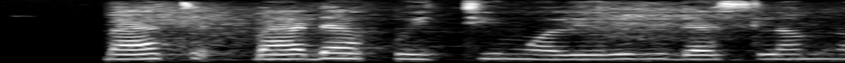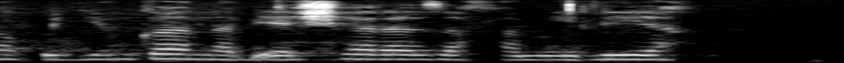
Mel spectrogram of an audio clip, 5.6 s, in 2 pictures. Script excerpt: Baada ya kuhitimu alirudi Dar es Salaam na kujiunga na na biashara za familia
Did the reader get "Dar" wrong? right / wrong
right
